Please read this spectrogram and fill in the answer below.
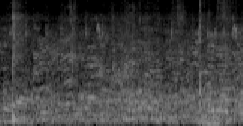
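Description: Background chatter of spectators and players, indistinct voices at a moderate level with no single voice standing out.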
